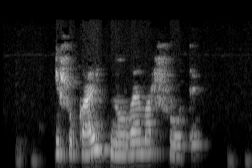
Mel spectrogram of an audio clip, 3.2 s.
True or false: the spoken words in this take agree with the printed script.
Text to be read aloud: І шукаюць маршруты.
false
